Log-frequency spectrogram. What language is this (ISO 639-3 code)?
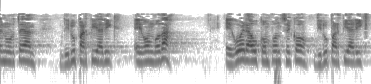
eus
